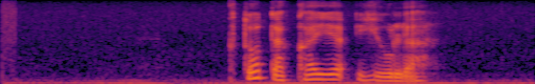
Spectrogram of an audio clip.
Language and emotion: Russian, neutral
